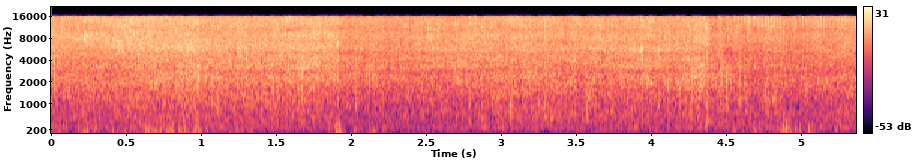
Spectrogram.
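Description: Bicycle tyres roll and crunch over a bumpy dirt track.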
